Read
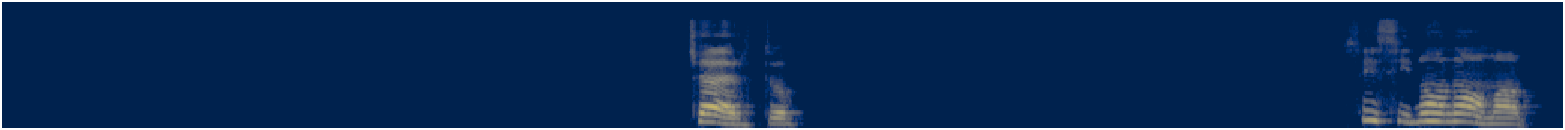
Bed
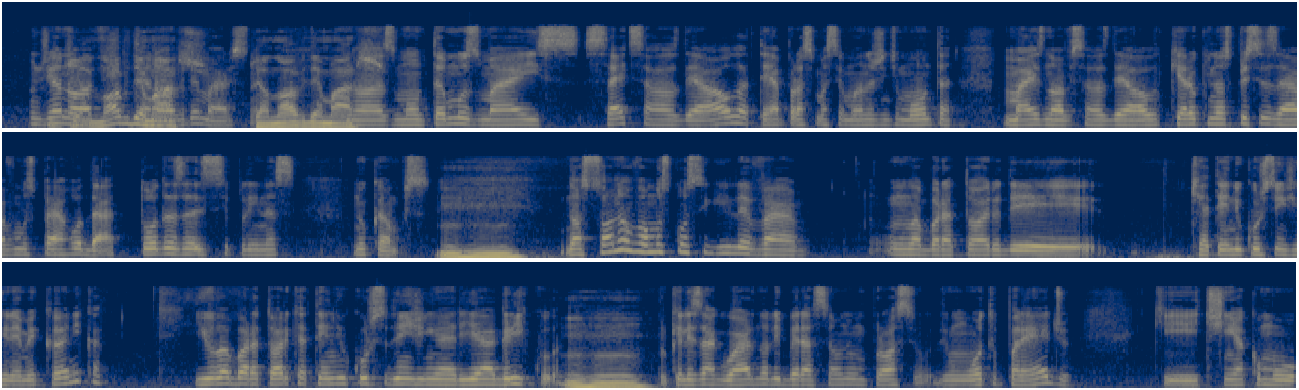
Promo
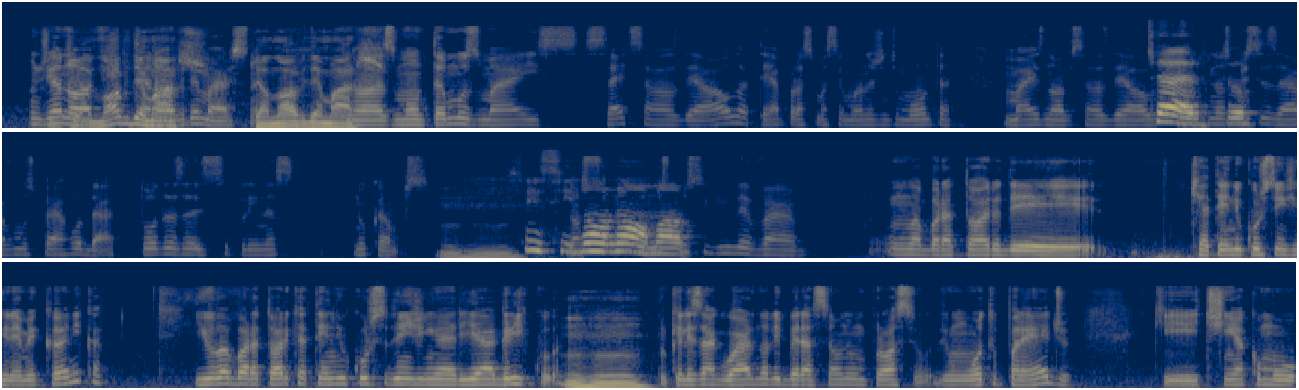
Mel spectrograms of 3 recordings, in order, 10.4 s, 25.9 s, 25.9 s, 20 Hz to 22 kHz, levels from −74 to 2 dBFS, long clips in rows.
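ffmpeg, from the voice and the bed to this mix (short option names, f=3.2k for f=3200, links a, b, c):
-filter_complex "[0:a]adelay=3050,volume=-2.5dB[a];[1:a]volume=12.5dB,afade=t=out:st=2.75:d=0.71:silence=0.199526,afade=t=in:st=14.18:d=1.08:silence=0.177828[b];[a][b]amix=inputs=2:normalize=0"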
